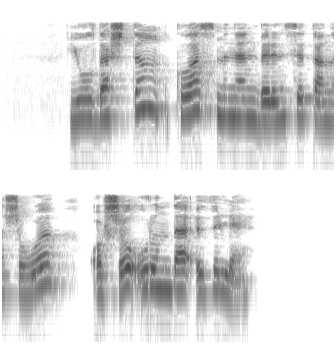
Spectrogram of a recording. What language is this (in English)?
Bashkir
